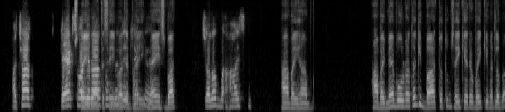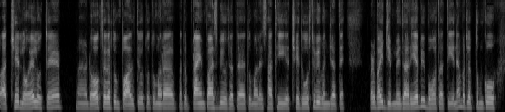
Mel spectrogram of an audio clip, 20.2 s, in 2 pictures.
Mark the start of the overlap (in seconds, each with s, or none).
1.6 s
